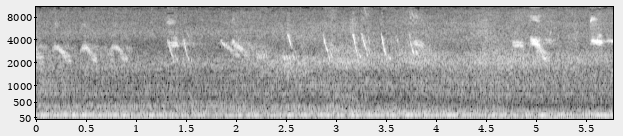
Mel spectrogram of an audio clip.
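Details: In a garden in late May 2017, purple martins nesting in gourds put up for them sing, as they do from about 4 a.m.: quick, gurgling chirps, several notes a second, over a steady low engine-like rumble.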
